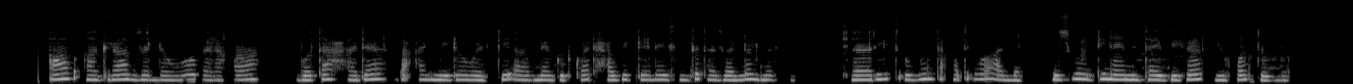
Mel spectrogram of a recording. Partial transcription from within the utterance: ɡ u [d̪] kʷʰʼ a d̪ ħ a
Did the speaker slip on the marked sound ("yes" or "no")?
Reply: no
